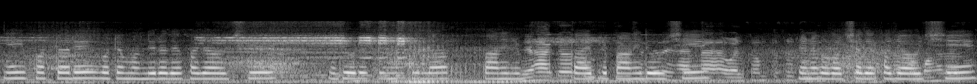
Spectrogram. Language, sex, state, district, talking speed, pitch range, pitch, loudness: Odia, female, Odisha, Khordha, 110 wpm, 165-270 Hz, 260 Hz, -13 LUFS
